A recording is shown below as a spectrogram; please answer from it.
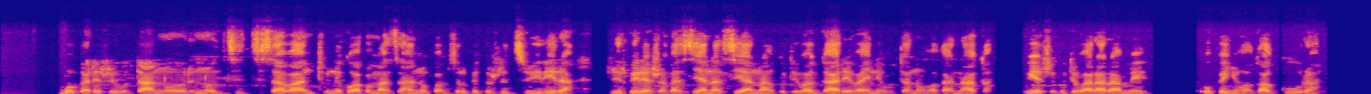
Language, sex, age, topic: Ndau, male, 18-24, health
